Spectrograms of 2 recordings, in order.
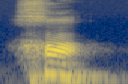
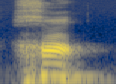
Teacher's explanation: یعنی اس کا مخرج ہے گلے کے اوپر کا حصہ۔ یہاں سے دونوں حروف کی آوازیں غین اور خا کی آوازیں ادا ہوتی ہیں، تو خا کا مخرج ہے گلے کے اوپر والا حصہ۔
